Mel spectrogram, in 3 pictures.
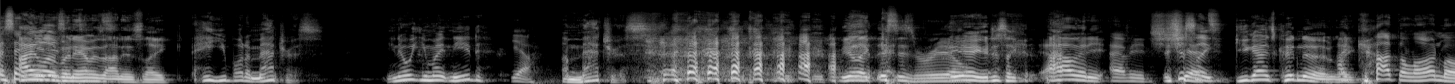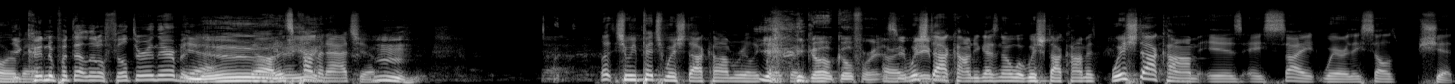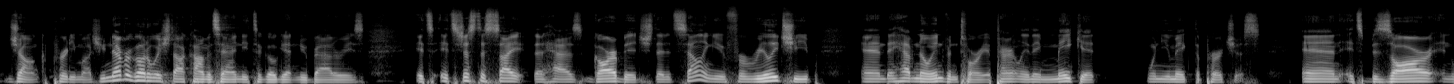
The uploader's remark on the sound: Sit down with a live studio audience.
